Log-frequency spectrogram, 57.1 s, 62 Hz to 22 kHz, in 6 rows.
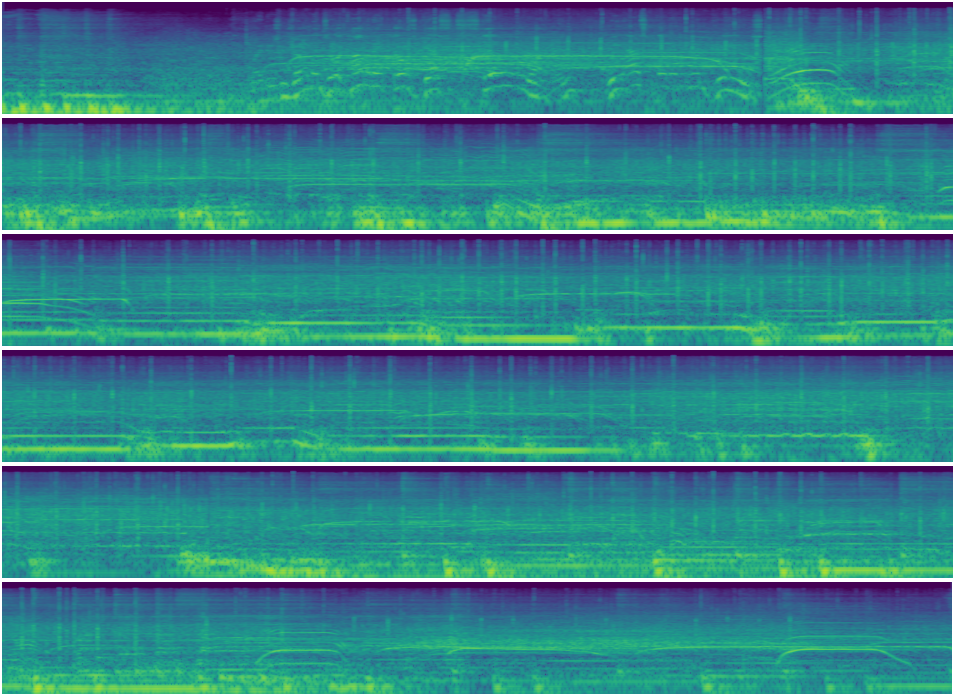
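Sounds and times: loud live music over sound system: 0.0s - 2.0s, 2.9s - 57.0s
audience cheering and shouting: 2.5s - 57.0s.

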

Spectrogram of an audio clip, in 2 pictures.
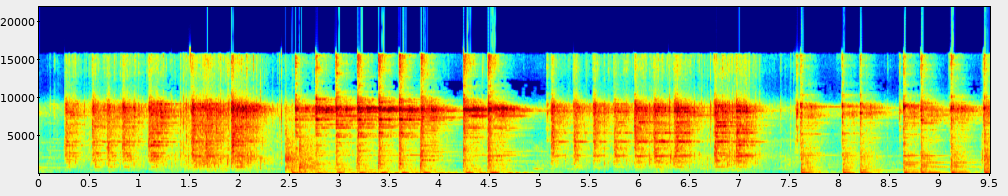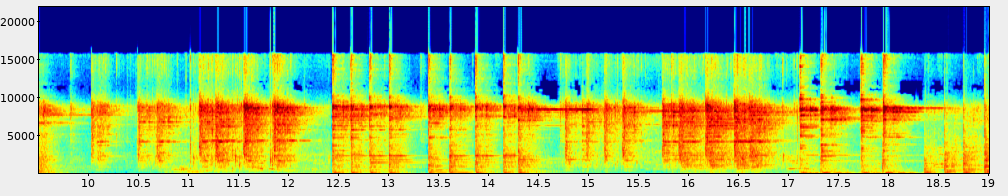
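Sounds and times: salsa band held notes: 0.0s - 19.0s.

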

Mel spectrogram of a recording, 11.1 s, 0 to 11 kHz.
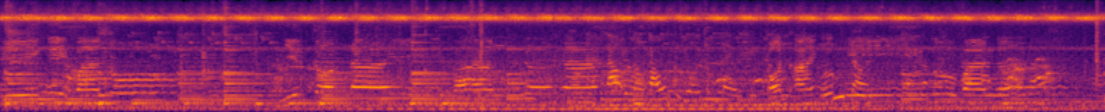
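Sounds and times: people talking: 0.0s - 2.0s, 2.8s - 11.0s
crickets chirping: 0.0s - 11.0s.

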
